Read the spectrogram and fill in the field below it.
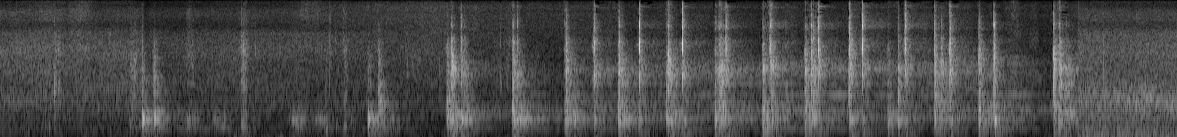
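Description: A ratchet strap clicks rapidly as it is tightened.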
